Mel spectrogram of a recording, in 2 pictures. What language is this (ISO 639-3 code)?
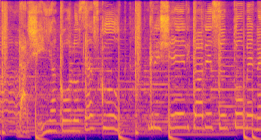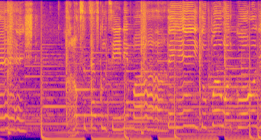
ron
